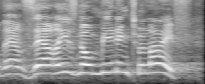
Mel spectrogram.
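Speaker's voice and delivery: high, loud mock-French philosopher; bad French accent. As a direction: declaim it like a cartoon French philosopher. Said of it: "that's my best French accent".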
